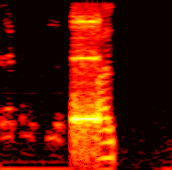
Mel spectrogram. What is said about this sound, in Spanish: Después del tono, al finalizar, marque la tecla numeral.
